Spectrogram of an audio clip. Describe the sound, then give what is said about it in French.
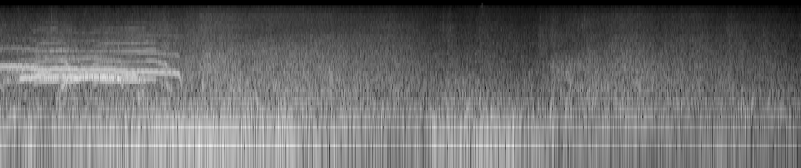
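Sea waves surging around a sinking boat, a loud broad wash of surf and wind-blown spray that swells at the start and slowly ebbs, with a brief high whistling tone in the opening seconds. “Le bateau coule. C'est une catastrophe. Calmez-vous. Ce n'est qu'une petite vague.”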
